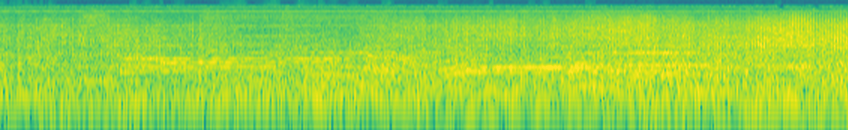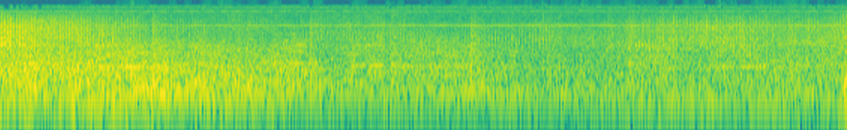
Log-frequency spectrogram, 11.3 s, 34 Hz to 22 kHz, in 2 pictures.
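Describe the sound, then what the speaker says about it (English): A Sukhoi Su-30 MKI fighter jet roars loudly at an air show as it performs a tail slide, a sustained, rumbling engine drone that swells and then eases slightly toward the end. "the pilot stops the aircraft on its tail and slides it down tail first"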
